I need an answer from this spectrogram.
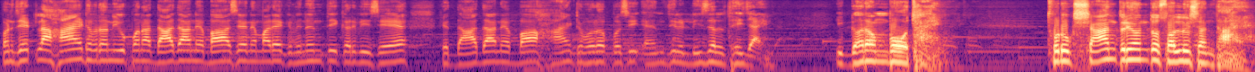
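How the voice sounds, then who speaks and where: A man giving a motivational talk to a family gathering, calling out to the crowd for answers and swinging from loud to hushed. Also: a little high, fairly even intonation, normal speed, faint music behind. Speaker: motivational speaker. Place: outdoor family event at night.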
